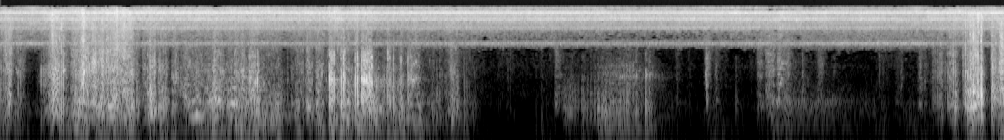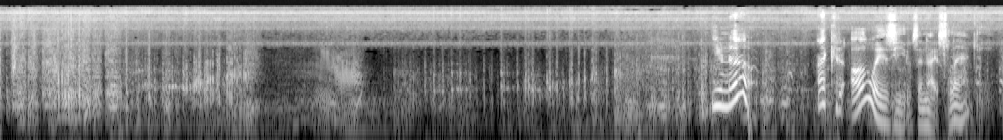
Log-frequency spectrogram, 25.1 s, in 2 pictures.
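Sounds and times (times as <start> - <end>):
rubber balloon creaking and squeaking: 0.0 - 5.7, 11.8 - 25.0.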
